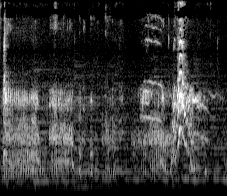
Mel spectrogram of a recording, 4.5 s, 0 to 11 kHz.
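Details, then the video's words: Playing Boston Terrier puppies growl in rough, buzzy stretches, breaking off and resuming, then one brief high yelp near the end; quiet background music hums throughout. "Puppies Playing to Puppies Sleeping In 10 Minutes | Boston Terrier Puppies"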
